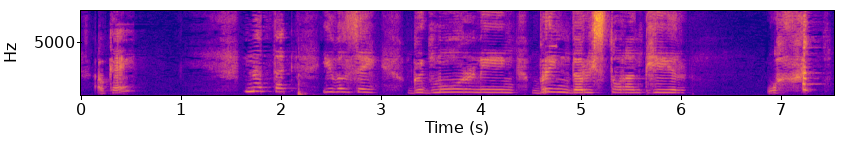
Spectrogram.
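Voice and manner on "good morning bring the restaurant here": English spoken with a put-on Egyptian accent. Mocking how Egyptians speak English: imitating Egyptian-accented English. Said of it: "tell your Egyptians that they should talk in a proper accent too".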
